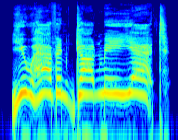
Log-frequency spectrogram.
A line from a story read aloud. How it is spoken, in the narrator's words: he screamed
